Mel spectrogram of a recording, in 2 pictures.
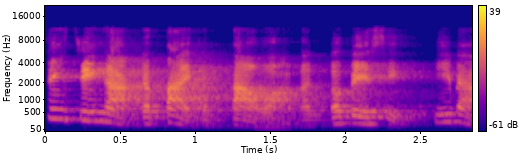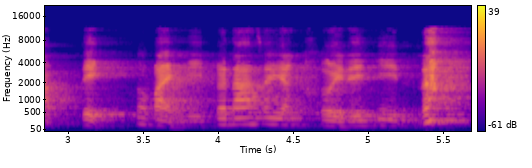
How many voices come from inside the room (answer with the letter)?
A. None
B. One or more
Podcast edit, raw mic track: B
